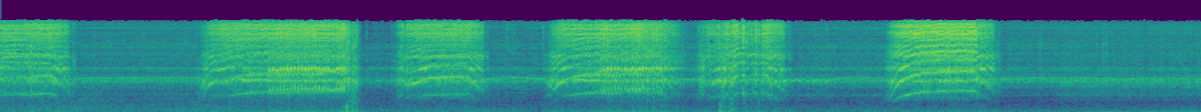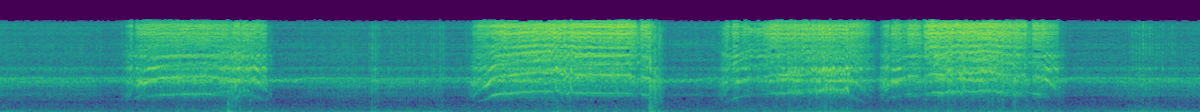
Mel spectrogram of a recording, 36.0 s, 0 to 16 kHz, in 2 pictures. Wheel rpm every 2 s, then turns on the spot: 70, 70, 110, 70, 130, 100, 50, 60, 20, 30, 130, 20, 60, 130, 80, 130, 130, 10.
6-8 14-18 22-24 34-36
